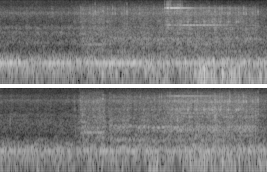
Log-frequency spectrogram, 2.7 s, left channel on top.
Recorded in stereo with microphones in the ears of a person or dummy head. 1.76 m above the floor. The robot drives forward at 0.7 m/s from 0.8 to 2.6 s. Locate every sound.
1.6 s a bicycle bell: 50° left (ahead or behind); by 2.6 s 45° left (ahead or behind)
